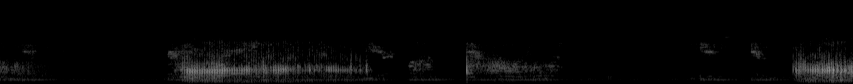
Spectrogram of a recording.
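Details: Sleeping with his eyes open; rough, fluttering breath noises of uneven length over a steady low hum: snoring.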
